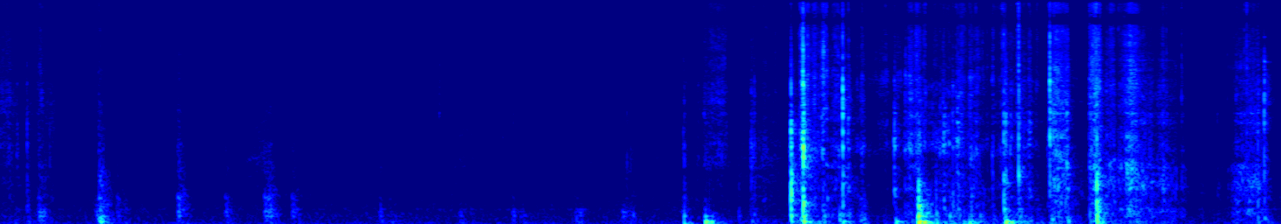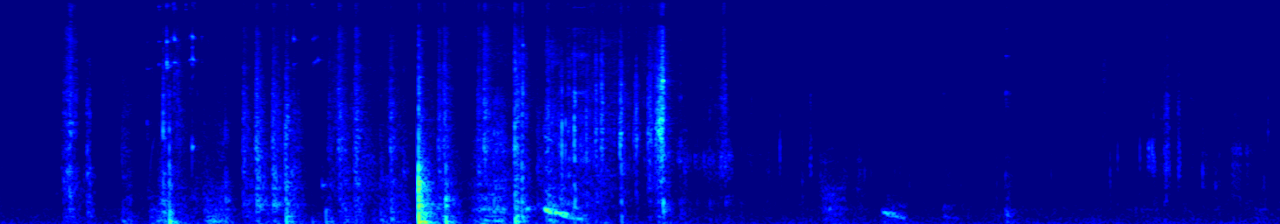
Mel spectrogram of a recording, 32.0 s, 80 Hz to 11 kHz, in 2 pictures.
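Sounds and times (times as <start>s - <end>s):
cardboard box rustling and scraping: 10.1s - 15.8s.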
